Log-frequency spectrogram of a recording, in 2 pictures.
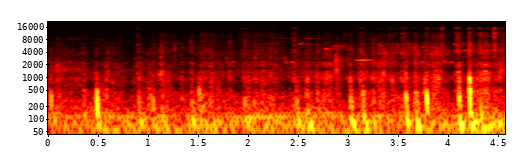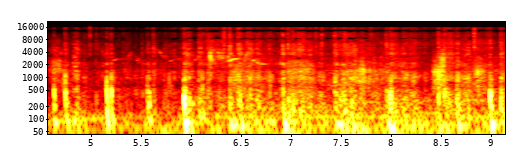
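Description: Hoofbeats of a horse cantering under a rider on arena sand, growing louder as the horse comes nearer about halfway through.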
